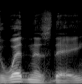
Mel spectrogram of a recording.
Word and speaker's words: Wednesday: at 12, 13 years old, I can't pronounce the word Wednesday, is Wednesday. Mm-hmm. I would always say the D.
